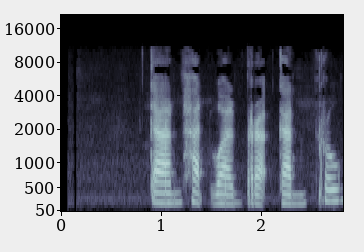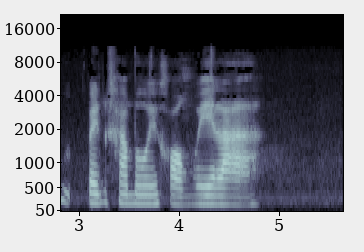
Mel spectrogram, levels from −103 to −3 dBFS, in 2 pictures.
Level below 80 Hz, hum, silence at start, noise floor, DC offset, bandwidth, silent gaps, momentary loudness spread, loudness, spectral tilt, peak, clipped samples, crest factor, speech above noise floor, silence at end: -84 dBFS; none; 0.9 s; -65 dBFS; under 0.1%; 11.5 kHz; none; 9 LU; -28 LUFS; -3.5 dB/octave; -8 dBFS; under 0.1%; 22 dB; 36 dB; 0.85 s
